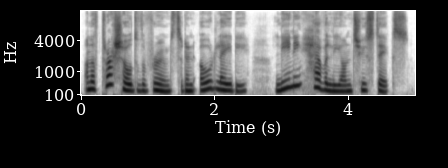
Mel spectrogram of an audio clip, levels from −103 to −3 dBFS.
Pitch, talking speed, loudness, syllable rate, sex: 240 Hz, 180 wpm, -17 LUFS, 4.6 syllables/s, female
